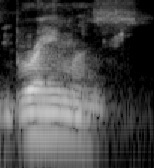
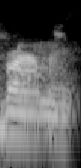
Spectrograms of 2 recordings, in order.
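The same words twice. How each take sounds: First: The first syllable sounds like 'bray'. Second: The first syllable sounds like 'brah'. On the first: This is how the locals say the team name. The speaker calls it right. "it's Brahmas" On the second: This is how outsiders say the team name. The speaker calls it wrong. "not Brahmas"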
